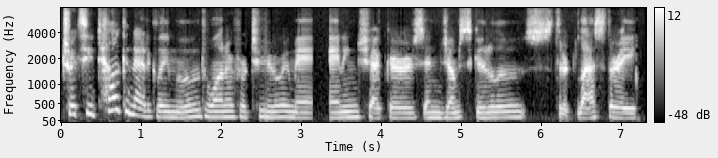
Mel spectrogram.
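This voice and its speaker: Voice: mid-range voice, measured pace, few pauses, clear, resonant tone, dry recording. A narrator reading a fan story aloud in a plain way, often stumbling and restarting words. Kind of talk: amateur fanfic reading. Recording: dull lo-fi home recording.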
